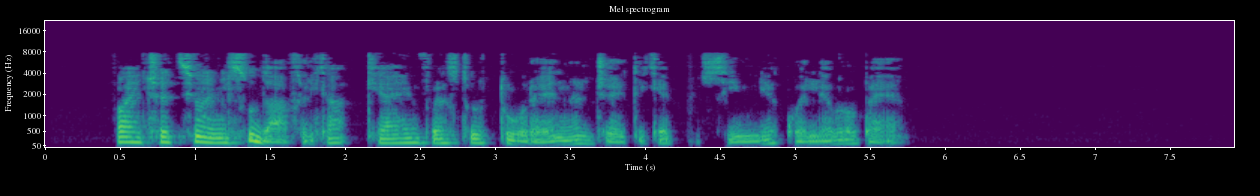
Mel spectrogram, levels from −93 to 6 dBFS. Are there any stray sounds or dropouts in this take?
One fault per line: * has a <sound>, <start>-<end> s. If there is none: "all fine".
all fine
